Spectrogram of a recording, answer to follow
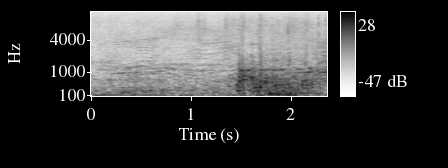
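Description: Bowling ball rolling down the lane, then about one and a half seconds in the pins crash for a strike and the crowd starts cheering.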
